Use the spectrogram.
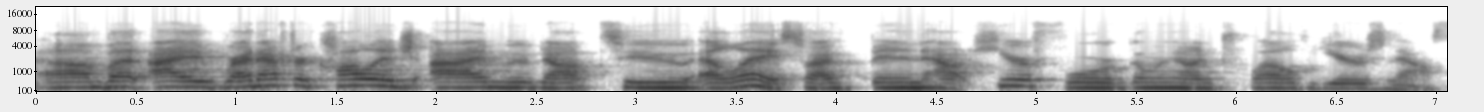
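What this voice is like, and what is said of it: Southern American twang. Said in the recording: “I can hear your southern twang.”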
